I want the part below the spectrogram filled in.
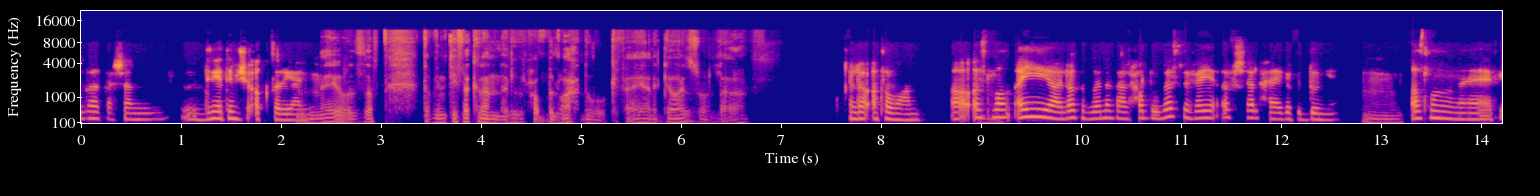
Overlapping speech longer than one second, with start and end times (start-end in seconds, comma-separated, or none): none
